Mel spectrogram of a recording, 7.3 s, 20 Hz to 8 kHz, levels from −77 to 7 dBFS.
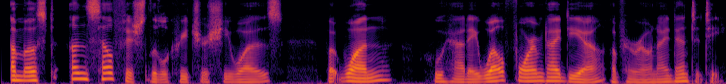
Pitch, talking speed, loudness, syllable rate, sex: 120 Hz, 155 wpm, -22 LUFS, 4.9 syllables/s, male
